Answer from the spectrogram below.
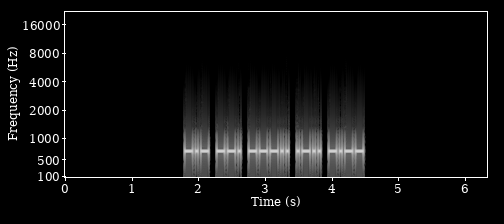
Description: Morse code, heard as a keyed tone, about 30 wpm, 700 Hz. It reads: KG8LY
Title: USA Call Signs - 5 Characters - Repeated 3x - 30wpm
